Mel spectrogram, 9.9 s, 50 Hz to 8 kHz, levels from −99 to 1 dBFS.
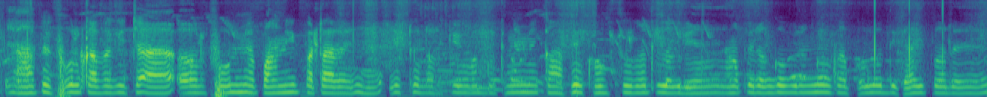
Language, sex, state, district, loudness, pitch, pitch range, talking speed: Hindi, male, Bihar, East Champaran, -24 LUFS, 200 Hz, 195-210 Hz, 205 wpm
